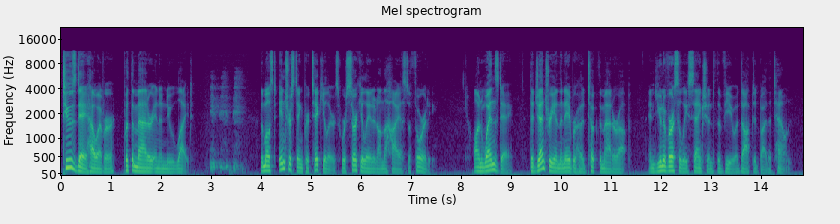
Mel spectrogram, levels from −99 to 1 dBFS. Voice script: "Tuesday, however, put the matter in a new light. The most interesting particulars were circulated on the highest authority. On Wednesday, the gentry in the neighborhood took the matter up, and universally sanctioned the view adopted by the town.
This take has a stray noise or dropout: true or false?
true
